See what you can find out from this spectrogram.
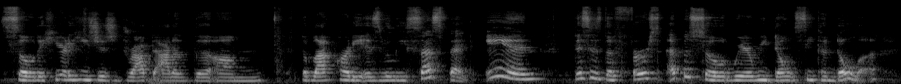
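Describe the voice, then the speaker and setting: A woman speaks at a moderate pace in a somewhat breathy voice of medium pitch, with ordinary pitch variation. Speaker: TV episode reviewer. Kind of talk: casual review vlog.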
